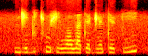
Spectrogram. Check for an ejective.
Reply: absent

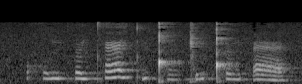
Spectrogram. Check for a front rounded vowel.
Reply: present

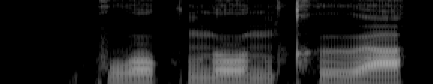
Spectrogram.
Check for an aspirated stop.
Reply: present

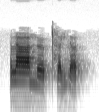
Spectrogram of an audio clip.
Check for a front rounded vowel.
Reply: present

